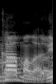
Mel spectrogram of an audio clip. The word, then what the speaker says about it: Kamala: So I would just think of it as C-O-M-M-A, la. – Yeah, Kamala.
